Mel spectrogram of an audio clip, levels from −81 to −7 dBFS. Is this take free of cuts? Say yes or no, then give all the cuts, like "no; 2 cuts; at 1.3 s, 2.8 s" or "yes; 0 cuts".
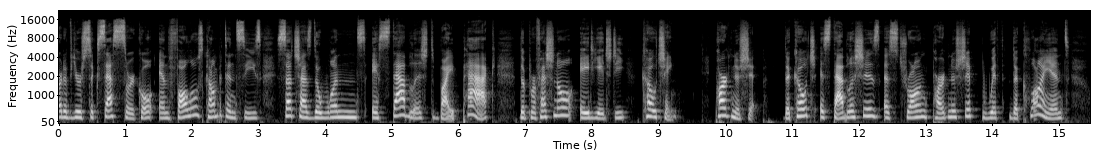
no; 1 cut; at 9.7 s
